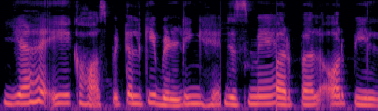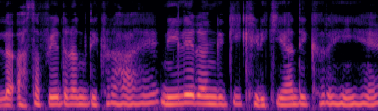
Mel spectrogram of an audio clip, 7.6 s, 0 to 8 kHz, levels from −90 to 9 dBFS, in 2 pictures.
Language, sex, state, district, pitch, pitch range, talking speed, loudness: Hindi, female, Bihar, East Champaran, 205 Hz, 190-215 Hz, 175 wpm, -26 LUFS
